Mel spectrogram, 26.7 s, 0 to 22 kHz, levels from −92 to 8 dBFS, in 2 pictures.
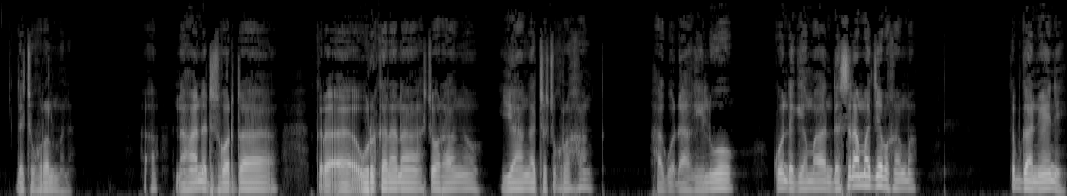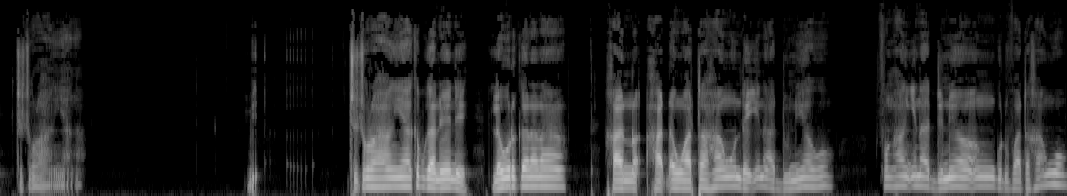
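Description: Speech runs the whole way through with clearly audible codec damage. The sound has a watery, swirly quality, s sounds come out with a metallic chirp, and nothing reaches above about 20.8 kHz. That points to MP3 compression, likely at something like 64 kbps, where the encoder runs short of bits, drops weak frequency lines that then flicker between frames, and trims the very top. On top of that there's pre-echo at 0.33, 6.74, 13.54 and 17.71 s. Each sharp attack gets a short hiss smeared about 15 ms ahead of it and lands soft. That happens because the transform block spreads the noise sized for the loud onset back into the quiet moment just before it.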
